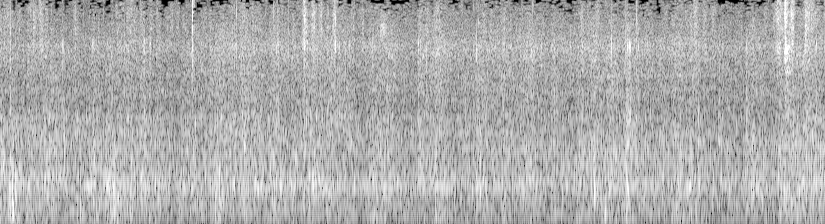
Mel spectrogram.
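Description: Golf cart riding over a gravel road: a steady crunching rumble of tyres on loose gravel, with the cart rattling over bumps.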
